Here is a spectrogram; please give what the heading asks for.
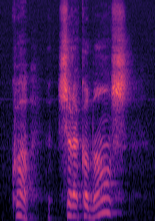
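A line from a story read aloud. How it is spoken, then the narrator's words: Frightened exclamation. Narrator (French): s'écria-t-il effrayé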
